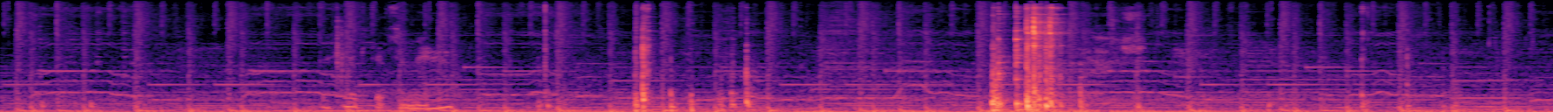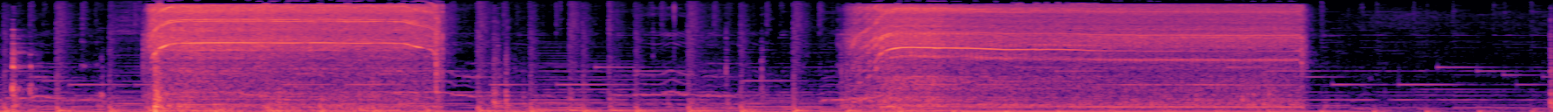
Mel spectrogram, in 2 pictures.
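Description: Cordless drill boring screw holes through an aluminium T-track rail, in two bursts: one about three seconds long near the middle and a longer one of about four seconds towards the end. A single sharp clatter comes about ten seconds in, and background music plays throughout.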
